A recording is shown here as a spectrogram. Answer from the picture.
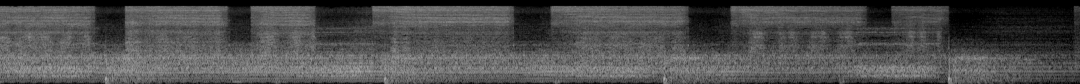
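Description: Airbrush spraying paint in long hissing passes, cut off briefly about six times as the trigger is released, over a steady low hum.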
